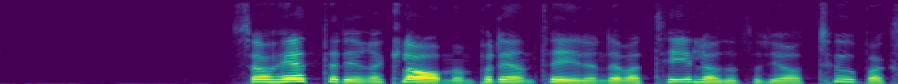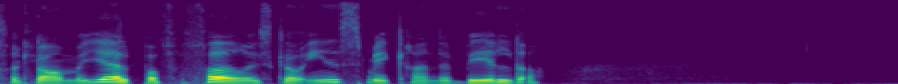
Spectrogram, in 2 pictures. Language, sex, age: Swedish, female, 29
